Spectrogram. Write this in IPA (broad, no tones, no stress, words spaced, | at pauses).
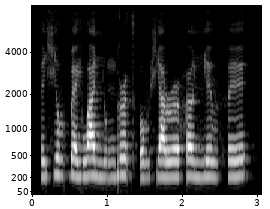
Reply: eçəv ɓɛjwaɲo ŋɡə˞t͡sʼovça ɹə˞hœ ɲev θe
